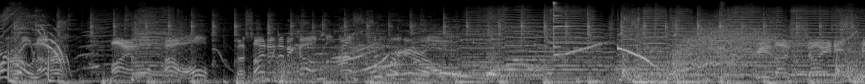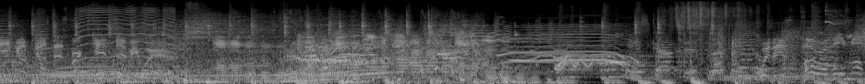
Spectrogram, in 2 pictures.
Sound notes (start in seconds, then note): 3.9 upbeat music; 11.6 kids yelling for help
